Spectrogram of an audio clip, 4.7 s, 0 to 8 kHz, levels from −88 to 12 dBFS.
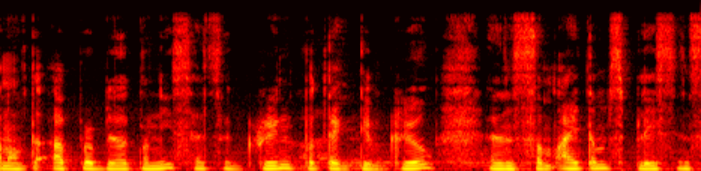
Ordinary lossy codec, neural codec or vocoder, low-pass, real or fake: none; none; 7.2 kHz; real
